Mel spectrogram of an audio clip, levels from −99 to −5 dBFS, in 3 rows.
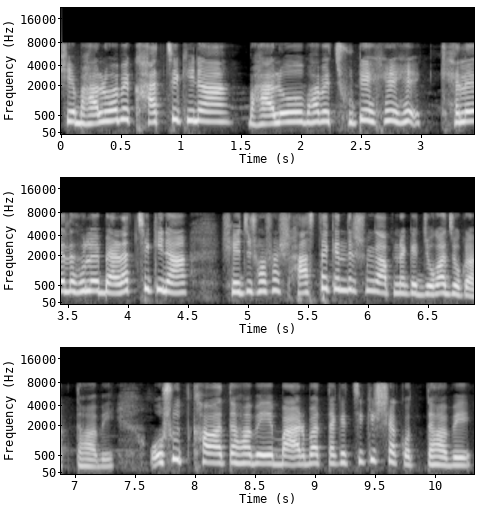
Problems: none marked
